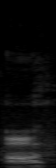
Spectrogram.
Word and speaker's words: hour: Before a word beginning with a vowel sound, an is used, such as an ass, an enemy, an orange, an hour, an hair.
